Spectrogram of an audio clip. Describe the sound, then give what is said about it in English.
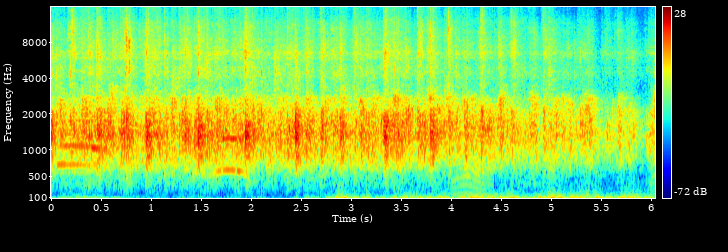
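At the Belfast Ukulele Fest, the audience applauds the sound engineer with full, steady clapping while a voice speaks over it. “So thank you very much, and big thanks to Risa, working sound. Give it up to Risa.”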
